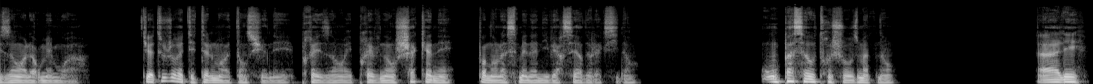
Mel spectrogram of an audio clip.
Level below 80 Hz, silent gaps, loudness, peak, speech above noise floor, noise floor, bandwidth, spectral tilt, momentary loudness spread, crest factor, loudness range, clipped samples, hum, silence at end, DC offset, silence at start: -38 dBFS; none; -18 LUFS; -2 dBFS; 68 dB; -86 dBFS; 16.5 kHz; -5 dB/octave; 13 LU; 16 dB; 2 LU; under 0.1%; none; 0.1 s; under 0.1%; 0 s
